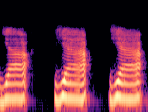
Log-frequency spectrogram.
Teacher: यहाँ पर देखिए टच होके हट जाता, या अदा होता है। मिडिल पार्ट का हिस्सा जो है ऊपर पैलेट पे टच होगा टच होने के बाद वो थोड़ा इमीडिएटली हट जाएगा, यानी या या अदा होता।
